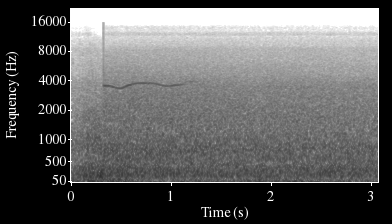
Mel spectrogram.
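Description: Steady broadband wash of ocean surf breaking near the shore on a Moroccan surf beach, loud and continuous with some wind noise on the microphone and no voices.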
